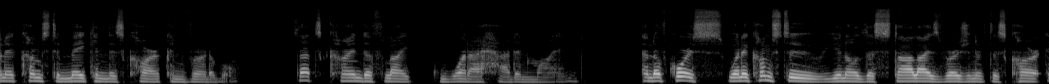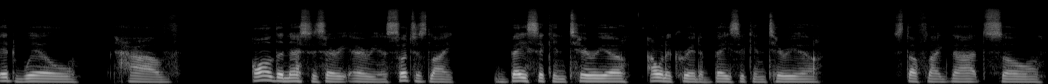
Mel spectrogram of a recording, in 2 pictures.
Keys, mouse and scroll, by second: 0.1 click, 0.4 Tab, 1.3 click, 1.7-2.9 middle drag, 3.3 shift+drag, 4.1 shift+click, 4.9 middle click, 6.1-7.7 middle drag, 8.7 shift+drag, 9.7 click, 10.5 Tab, 11.1 alt+z, 12.0 click, 12.4 alt+z, 13.2 g, 13.5 z, 14.3 click, 14.9 alt+z, 15.1 click, 15.6 alt+z, 16.1 g, 16.4 z, 16.8 click, 17.1 Tab, 17.6 Tab, 17.9 alt+z, 18.1 click, 18.9 g, 20.0 click.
